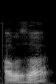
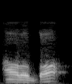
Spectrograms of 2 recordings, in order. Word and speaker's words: الأرض: Like a lot of you just pronounce Alam Naj'alil Arza. This is actually a dad. So you say Alam Naj'alil Arda Mihada.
